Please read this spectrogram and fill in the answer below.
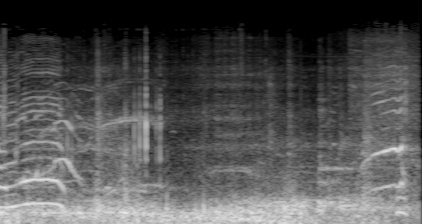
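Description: Roller coaster train rumbling along its track, heard from a seat on board, with riders' whoops and shouts over it: a long one at the start, a shorter one about a second in, and a rising one near the end.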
